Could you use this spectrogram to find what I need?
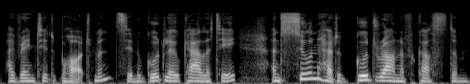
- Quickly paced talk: No, average, 190 wpm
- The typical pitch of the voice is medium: Yes, medium, 160 Hz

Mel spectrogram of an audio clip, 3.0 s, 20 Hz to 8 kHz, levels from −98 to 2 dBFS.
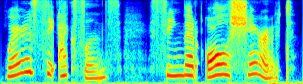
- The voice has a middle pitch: No, very high, 330 Hz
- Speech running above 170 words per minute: Yes, average, 180 wpm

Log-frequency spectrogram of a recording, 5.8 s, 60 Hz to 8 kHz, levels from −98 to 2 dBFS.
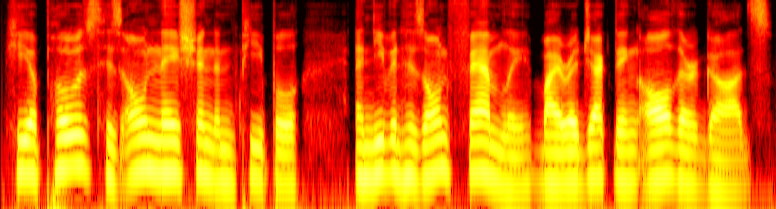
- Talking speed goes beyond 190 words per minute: No, average, 175 wpm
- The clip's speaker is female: No, male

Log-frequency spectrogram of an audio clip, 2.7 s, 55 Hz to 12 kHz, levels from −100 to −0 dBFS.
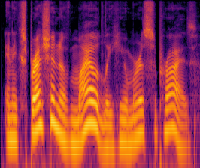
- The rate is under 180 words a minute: Yes, slow, 135 wpm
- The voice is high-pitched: No, medium, 150 Hz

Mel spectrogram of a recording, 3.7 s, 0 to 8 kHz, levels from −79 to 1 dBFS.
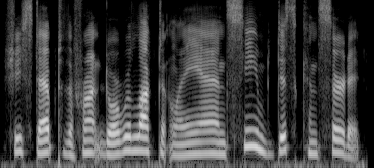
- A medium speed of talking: Yes, average, 160 wpm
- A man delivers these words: No, female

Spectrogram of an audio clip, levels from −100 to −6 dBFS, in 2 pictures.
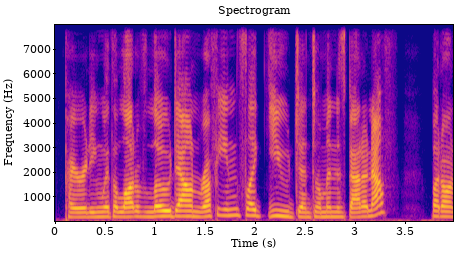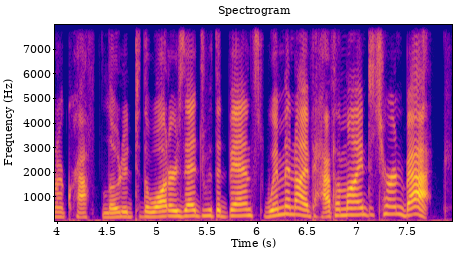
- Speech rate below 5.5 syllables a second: No, 6.4 syllables/s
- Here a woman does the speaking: Yes, female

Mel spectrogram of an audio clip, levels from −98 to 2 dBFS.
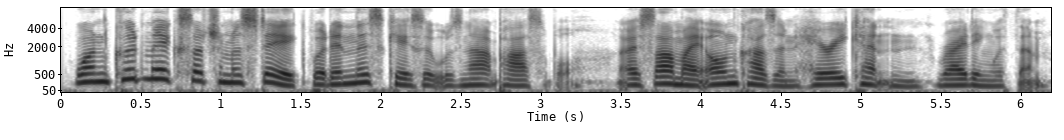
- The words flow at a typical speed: No, fast, 235 wpm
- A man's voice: No, female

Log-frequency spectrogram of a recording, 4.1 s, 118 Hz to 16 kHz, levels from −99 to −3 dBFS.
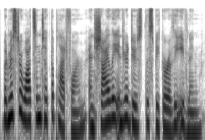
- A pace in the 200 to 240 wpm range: Yes, fast, 205 wpm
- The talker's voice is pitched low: No, high, 210 Hz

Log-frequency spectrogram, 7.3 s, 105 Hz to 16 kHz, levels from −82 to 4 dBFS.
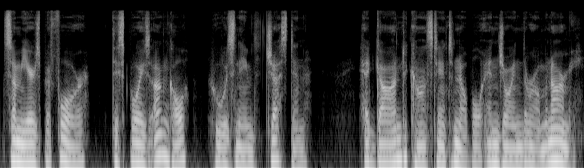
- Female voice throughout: No, male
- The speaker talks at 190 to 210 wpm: No, average, 155 wpm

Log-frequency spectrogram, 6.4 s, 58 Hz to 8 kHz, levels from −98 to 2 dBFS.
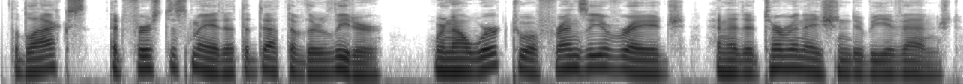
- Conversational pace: No, fast, 235 wpm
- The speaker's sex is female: No, male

